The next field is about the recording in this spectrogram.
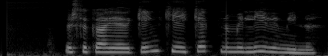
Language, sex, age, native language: Icelandic, female, 18-19, Icelandic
